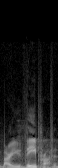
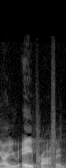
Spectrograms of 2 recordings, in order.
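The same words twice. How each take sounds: First: "the" said as "thee" and stressed, falling. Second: "a" pronounced long "ay" and stressed, falling. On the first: Preacher correcting the question, stress on "the". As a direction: hit the word "the": the one prophet. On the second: Preacher contrasting the question, stress on "a". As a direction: lean on the word "a" like any old prophet. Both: Shown as a demonstration. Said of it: "they're not saying".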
